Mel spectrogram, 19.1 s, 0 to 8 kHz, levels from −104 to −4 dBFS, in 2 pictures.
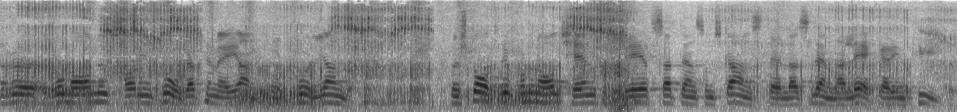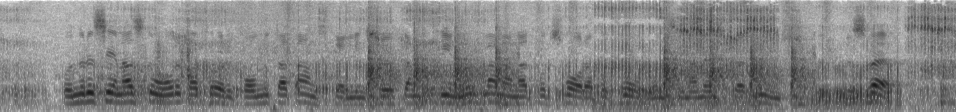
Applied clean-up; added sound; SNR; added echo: none; Hammer + Purr; 2 dB; none.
